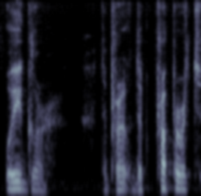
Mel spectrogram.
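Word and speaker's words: Uygur: in there no huh okay it's actually it's Igor the the proper pronunciation is I'm just saying spell check keeps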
